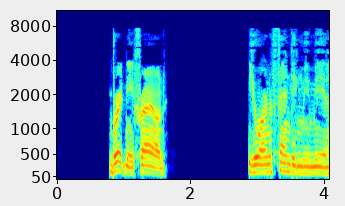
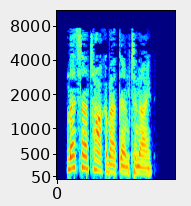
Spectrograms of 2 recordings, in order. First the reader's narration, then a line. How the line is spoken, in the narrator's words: Brittany said in a bright voice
